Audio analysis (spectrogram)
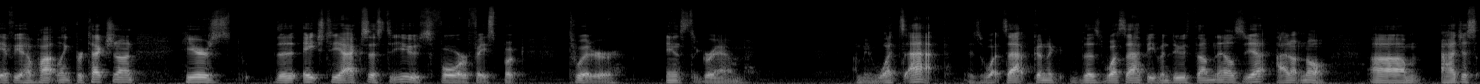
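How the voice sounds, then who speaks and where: Male live-stream tutorial host, lowish pitch, informal and rambling, works through answers out loud with halting restarts. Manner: rambling, thinking aloud, hesitant with restarts. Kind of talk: casual live tutorial chat, answering viewers' questions.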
